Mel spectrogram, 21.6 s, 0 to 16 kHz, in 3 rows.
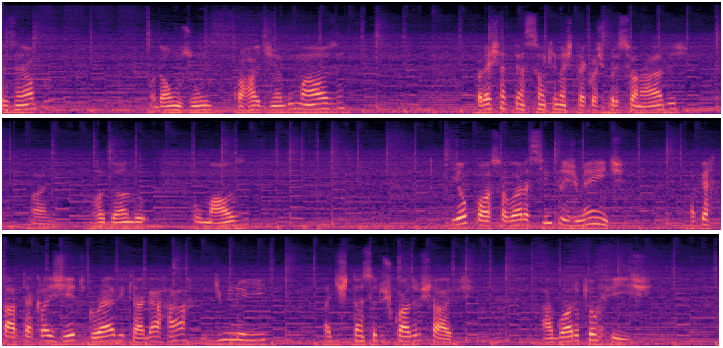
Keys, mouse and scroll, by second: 2.7-3.6 scroll up 2, 4.3 shift+middle click, 5.1 shift+click, 5.6 click, 8.2-9.6 scroll up 2, 9.6 scroll down 2, 9.9 scroll up 2, 10.1 scroll down 2, 10.3 scroll up 2, 10.4 scroll down 2, 10.6 scroll up 2, 10.9 scroll down 2, 11.0 scroll up 2, 11.1 scroll down 2, 11.3-12.1 scroll up 2, 12.1 shift+scroll up 1, 12.2 shift+middle click, 13.4 right click, 16.1 g, 17.4 click, 18.4 right click, 18.4 g, 19.1 click, 19.9-21.4 drag.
